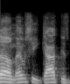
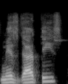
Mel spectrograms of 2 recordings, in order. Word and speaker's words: Miss Gatis: I said MC Gatis, but nah, guys, it's Miss Gatis.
